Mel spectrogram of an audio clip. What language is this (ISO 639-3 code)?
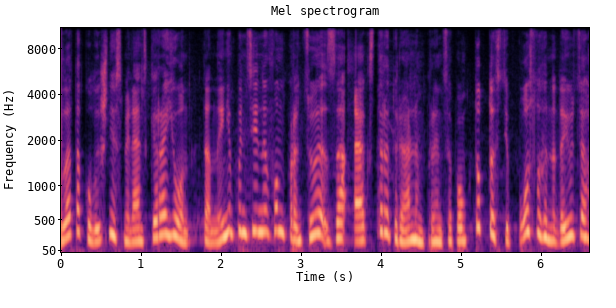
ukr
